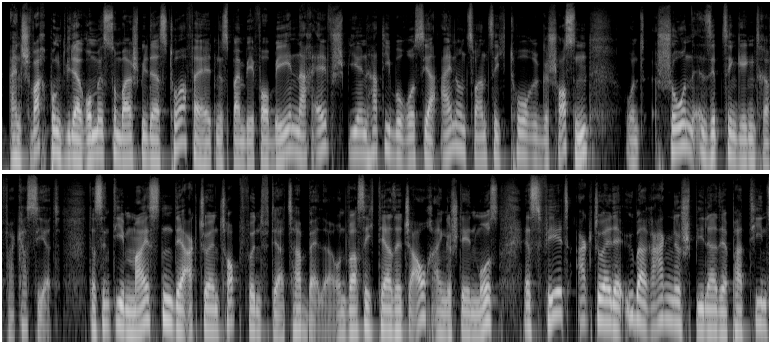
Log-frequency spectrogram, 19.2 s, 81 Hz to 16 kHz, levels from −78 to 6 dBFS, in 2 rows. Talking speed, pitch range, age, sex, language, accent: 155 wpm, 105-130 Hz, 30-49, male, German, German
